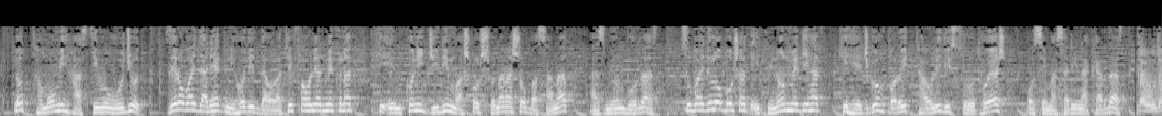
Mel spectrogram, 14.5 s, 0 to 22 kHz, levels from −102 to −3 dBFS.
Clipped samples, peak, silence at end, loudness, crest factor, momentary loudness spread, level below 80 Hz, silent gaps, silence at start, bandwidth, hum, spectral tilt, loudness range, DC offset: under 0.1%; -4 dBFS; 0 s; -16 LUFS; 12 dB; 5 LU; -40 dBFS; none; 0 s; 8.8 kHz; none; -5 dB/octave; 1 LU; under 0.1%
